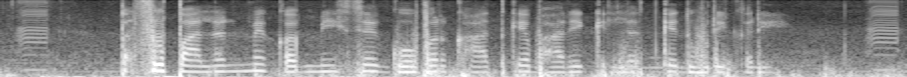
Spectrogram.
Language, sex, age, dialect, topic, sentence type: Bhojpuri, female, 18-24, Southern / Standard, agriculture, question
